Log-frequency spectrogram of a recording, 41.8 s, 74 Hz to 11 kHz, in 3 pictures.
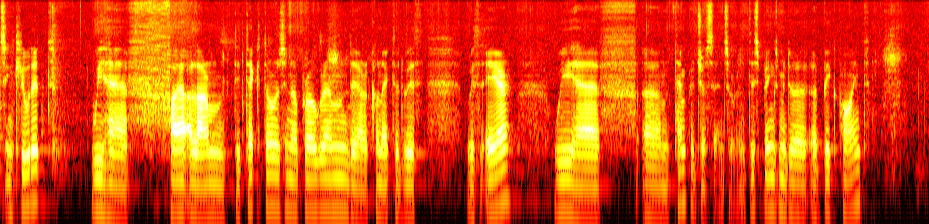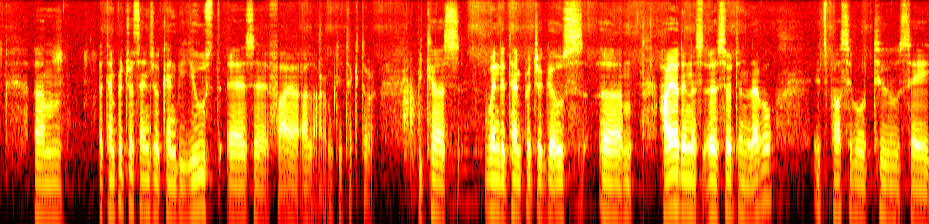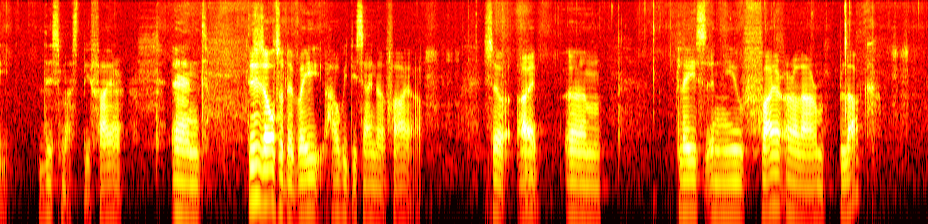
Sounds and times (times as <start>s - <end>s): Speech: 0.0s - 6.4s, 7.0s - 13.1s, 14.4s - 19.6s, 20.2s - 25.6s, 26.2s - 29.8s, 30.4s - 31.0s, 31.6s - 34.3s, 35.1s - 37.0s, 38.0s - 41.1s.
